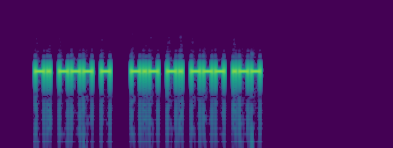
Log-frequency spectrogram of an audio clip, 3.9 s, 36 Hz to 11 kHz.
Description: Morse code, heard as a keyed tone, about 52 wpm, 700 Hz. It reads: NOT KNOW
